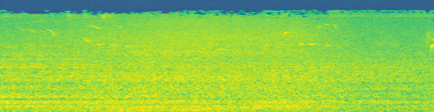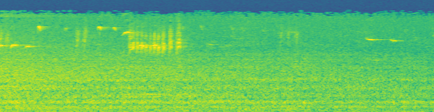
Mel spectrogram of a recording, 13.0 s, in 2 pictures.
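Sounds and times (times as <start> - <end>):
train rumbling: 0.0 - 6.3.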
